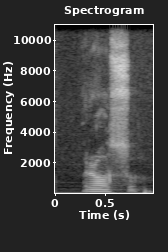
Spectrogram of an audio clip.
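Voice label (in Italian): "grosso", Italian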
